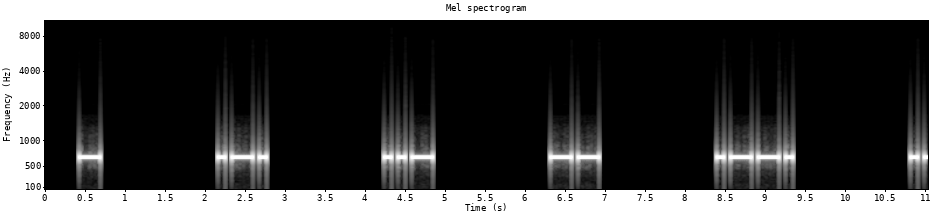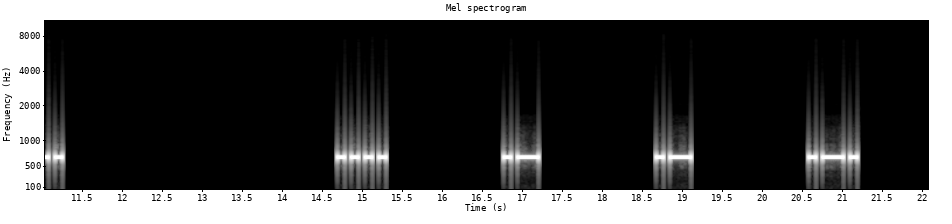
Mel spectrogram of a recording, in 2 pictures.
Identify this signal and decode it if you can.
Morse code, heard as a keyed tone, about 14 wpm, spaced as for 5 wpm, 680 Hz. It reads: TRUMPS HAAR
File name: Morsekurs / Witze / Witz 09. November 2021, 25 F70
